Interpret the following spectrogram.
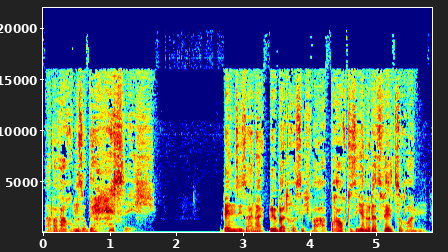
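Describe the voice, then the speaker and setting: A man voicing a gruff, grumbling older male barrister, low and muttering, in a dry, close reading. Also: moderate pace, fairly bright tone, no echo, exaggerated voice. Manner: growling, grumbling.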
